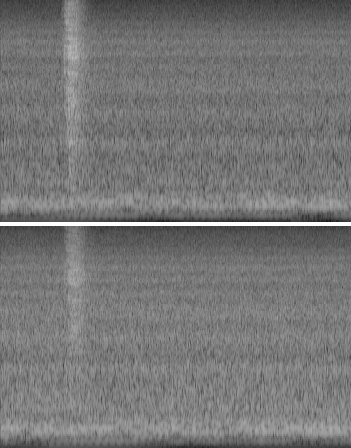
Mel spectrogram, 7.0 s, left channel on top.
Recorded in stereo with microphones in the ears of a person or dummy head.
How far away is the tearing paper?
About 1.9 m.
